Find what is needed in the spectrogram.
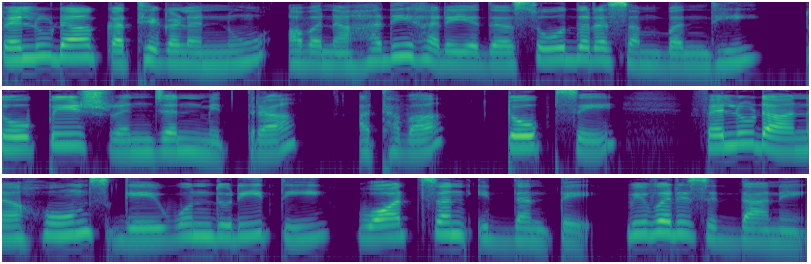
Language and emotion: Kannada, neutral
